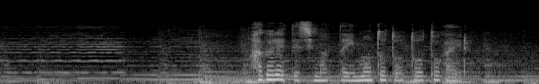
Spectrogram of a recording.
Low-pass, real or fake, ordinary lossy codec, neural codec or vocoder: none; real; none; none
